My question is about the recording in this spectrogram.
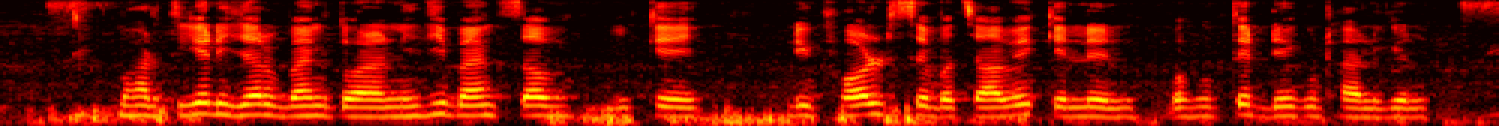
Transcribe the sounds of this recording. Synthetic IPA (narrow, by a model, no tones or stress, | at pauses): bʱaːɾt̪ijəɾid͡ʒəɾbbɛ̃ŋkd̪waːɾanid͡ʒibɛ̃ːŋksəbʱkeɖipʰɔːlʈsebət͡ʃawekeleːlbəɦut̪eɖeɡʊʈʰaelɡeːl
